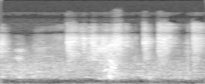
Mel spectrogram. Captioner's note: thunder rumbling; grunting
